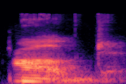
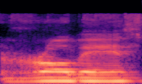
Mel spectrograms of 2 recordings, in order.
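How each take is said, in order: First: The ending is one sound, with no extra syllable. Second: The ending is said as an extra syllable. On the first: The speaker calls it right. "you say" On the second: The speaker calls it wrong. "you don't say robeth"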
